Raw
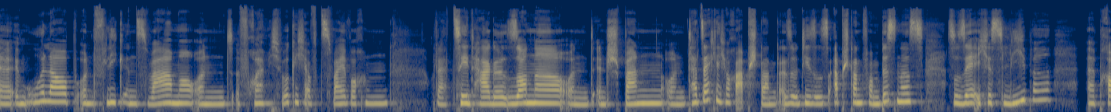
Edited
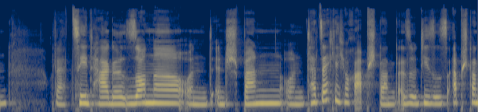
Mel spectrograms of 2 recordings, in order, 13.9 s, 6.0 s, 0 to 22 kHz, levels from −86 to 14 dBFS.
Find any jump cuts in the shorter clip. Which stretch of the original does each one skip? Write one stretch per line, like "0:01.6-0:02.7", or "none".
none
